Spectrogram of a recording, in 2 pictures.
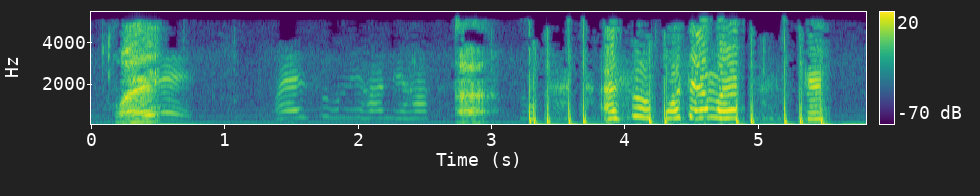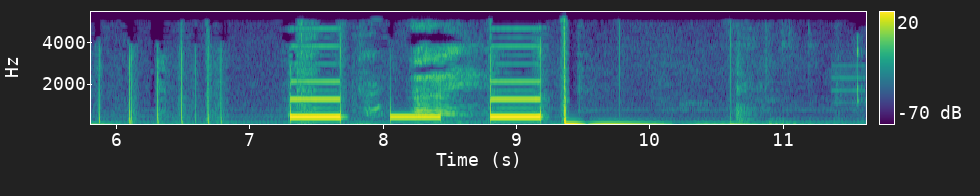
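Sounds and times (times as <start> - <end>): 
telephone line hum: 0.0 - 11.6
speech: 0.2 - 0.6
telephone busy tone after dropped call: 7.3 - 9.2.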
